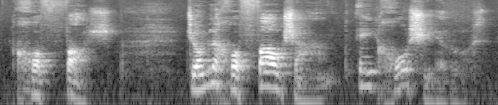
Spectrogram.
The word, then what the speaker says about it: خفاش: I've written khof and then I put a line in between and then I said F. So that means khof fash. Khof fash. F is pronounced twice. Khof fash.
